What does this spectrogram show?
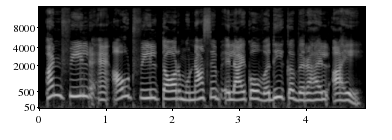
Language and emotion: Sindhi, neutral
